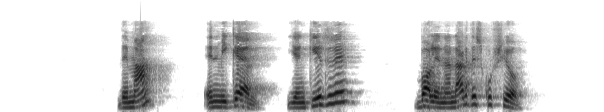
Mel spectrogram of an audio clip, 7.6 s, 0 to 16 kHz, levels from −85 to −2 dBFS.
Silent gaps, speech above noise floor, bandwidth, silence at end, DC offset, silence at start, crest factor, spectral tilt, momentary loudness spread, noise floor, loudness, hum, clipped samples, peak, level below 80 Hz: none; over 77 dB; 8 kHz; 1.05 s; under 0.1%; 1.5 s; 16 dB; -5.5 dB/octave; 10 LU; under -90 dBFS; -14 LUFS; none; under 0.1%; 0 dBFS; -60 dBFS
